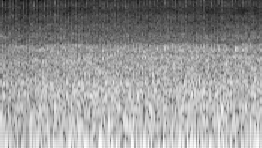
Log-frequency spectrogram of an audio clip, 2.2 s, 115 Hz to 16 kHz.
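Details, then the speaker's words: Oliver 1550 diesel tractor after reinstalling rebuilt number six injector: uneven lumpy idle as one cylinder drops out; number six now hot but number one's exhaust port stays cold at the base, so that injector will be pulled. "yeah it's still good and cold down there at the base yeah good Heat at six and work I out I I can't touch number one still cold"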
